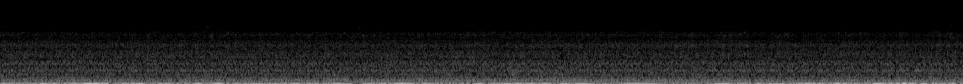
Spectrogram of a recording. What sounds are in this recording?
large-sounding engine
